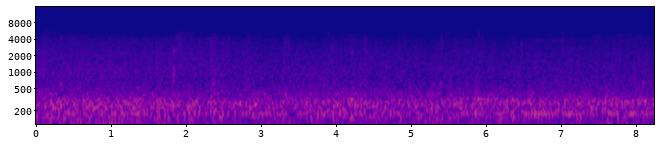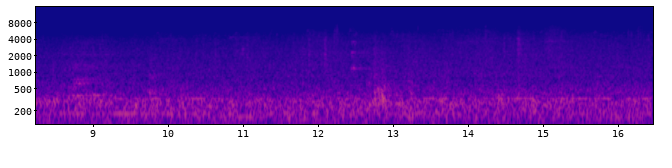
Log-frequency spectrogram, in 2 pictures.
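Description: A heavy truck engine idles with a low, steady rumble close by.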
